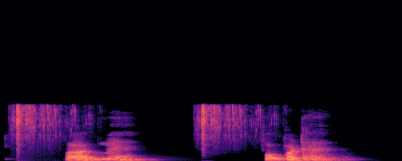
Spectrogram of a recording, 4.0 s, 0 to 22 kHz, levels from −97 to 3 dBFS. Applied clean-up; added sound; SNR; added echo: classical method WPE with log-MMSE.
